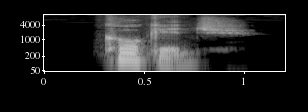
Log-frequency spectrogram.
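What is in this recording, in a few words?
"corkage", Australian English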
